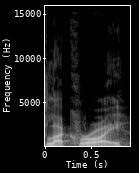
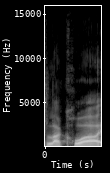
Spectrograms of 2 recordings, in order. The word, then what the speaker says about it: LaCroix: yeah demands that people pronounce it the correct way which is the French way unfortunately apparently even the people who own it say that it's supposed to be pronounced LaCroix and I'm like no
